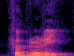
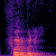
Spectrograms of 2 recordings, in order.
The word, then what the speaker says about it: February: that you see is pronounced as february not as fervory and the last word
